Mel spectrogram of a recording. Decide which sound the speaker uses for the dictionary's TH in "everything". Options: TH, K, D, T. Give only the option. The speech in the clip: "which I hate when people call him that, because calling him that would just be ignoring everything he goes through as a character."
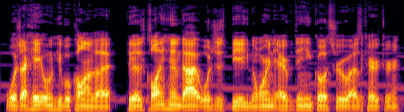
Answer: TH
